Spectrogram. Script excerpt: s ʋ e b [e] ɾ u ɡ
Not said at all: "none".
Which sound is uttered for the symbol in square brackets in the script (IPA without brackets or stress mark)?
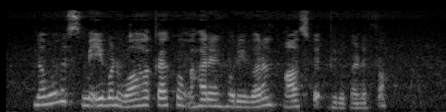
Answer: i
